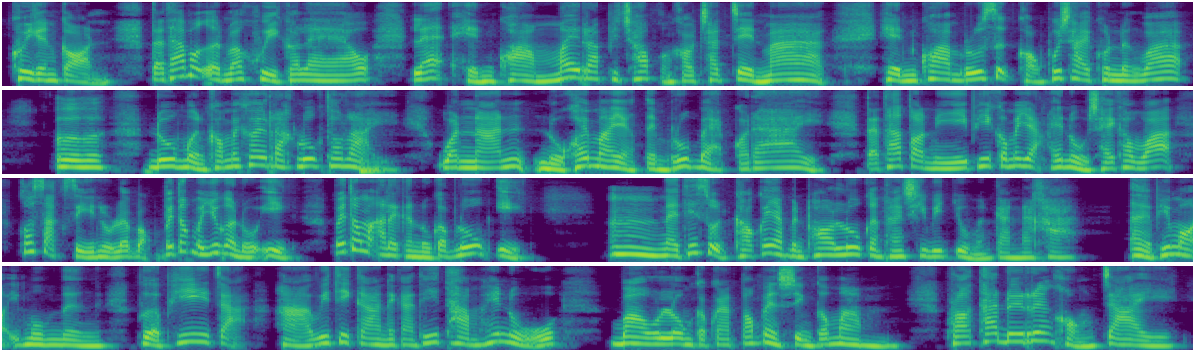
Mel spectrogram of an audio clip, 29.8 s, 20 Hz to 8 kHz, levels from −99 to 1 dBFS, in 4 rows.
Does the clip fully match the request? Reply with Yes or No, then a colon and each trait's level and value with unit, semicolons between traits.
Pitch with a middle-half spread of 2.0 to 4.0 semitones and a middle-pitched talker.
No: average, 5.1 semitones; medium, 175 Hz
